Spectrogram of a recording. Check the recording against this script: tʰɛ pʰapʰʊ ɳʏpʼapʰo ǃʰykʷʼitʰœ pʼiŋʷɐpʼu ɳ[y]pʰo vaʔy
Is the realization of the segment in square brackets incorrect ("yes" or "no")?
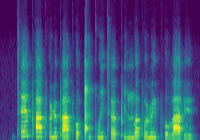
no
